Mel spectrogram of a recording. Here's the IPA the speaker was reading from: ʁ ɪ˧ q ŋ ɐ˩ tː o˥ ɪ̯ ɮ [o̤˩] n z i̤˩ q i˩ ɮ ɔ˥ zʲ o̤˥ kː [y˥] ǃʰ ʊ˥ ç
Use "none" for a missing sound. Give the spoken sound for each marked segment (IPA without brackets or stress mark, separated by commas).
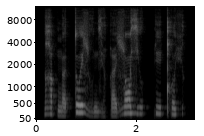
o̤˩, i˥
